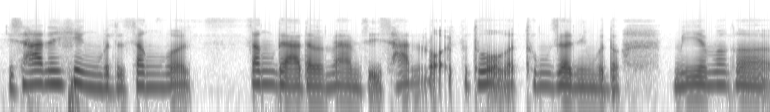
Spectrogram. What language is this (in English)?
Manipuri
